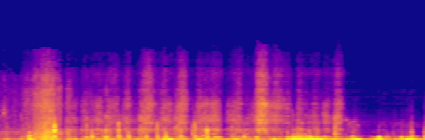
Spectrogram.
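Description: Camera handling noise: irregular rubbing and scraping with small knocks against the camera as it is moved, with a sharper knock near the end.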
